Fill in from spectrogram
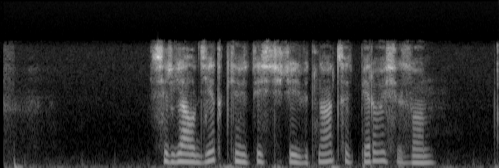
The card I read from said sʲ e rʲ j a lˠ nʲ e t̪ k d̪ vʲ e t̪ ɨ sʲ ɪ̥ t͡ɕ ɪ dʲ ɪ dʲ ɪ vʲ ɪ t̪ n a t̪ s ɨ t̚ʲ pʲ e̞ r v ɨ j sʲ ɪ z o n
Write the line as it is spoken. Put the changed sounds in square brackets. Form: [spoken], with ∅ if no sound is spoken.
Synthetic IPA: sʲ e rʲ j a lˠ [dʲ] e t̪ k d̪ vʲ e t̪ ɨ sʲ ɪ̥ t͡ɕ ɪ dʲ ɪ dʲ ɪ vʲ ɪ t̪ n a t̪ s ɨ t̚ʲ pʲ e̞ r v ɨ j sʲ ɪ z o n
